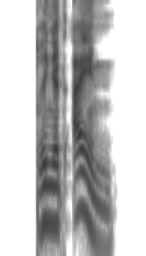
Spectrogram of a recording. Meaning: second-person plural subjunctive I of einbringen
- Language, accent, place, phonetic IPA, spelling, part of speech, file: German, Germany, Berlin, [ˌbʁɪŋət ˈaɪ̯n], bringet ein, verb, De-bringet ein.ogg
